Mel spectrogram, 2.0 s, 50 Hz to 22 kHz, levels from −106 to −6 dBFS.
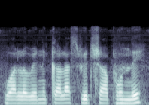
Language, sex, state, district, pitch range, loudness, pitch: Telugu, male, Telangana, Mahabubabad, 135-140 Hz, -16 LUFS, 140 Hz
